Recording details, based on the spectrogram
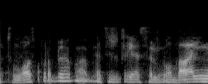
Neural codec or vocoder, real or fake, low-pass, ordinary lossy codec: codec, 24 kHz, 3 kbps, HILCodec; fake; 7.2 kHz; MP3, 24 kbps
